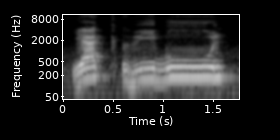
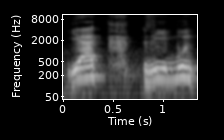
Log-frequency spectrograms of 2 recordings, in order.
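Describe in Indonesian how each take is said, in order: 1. Kata yakzibun diucapkan secara alami dengan sedikit udara. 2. Kata yakzibun diucapkan dengan tambahan hembusan udara. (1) "Kita biarkan secara natural" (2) "jangan buat angin"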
